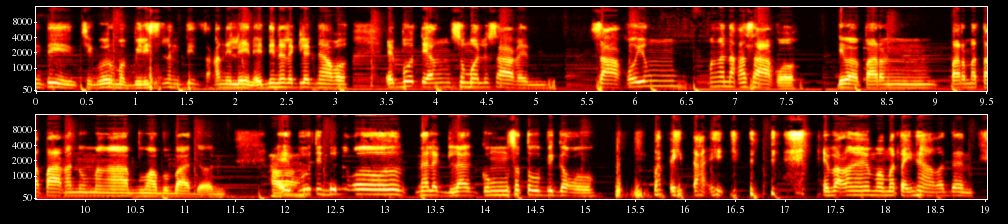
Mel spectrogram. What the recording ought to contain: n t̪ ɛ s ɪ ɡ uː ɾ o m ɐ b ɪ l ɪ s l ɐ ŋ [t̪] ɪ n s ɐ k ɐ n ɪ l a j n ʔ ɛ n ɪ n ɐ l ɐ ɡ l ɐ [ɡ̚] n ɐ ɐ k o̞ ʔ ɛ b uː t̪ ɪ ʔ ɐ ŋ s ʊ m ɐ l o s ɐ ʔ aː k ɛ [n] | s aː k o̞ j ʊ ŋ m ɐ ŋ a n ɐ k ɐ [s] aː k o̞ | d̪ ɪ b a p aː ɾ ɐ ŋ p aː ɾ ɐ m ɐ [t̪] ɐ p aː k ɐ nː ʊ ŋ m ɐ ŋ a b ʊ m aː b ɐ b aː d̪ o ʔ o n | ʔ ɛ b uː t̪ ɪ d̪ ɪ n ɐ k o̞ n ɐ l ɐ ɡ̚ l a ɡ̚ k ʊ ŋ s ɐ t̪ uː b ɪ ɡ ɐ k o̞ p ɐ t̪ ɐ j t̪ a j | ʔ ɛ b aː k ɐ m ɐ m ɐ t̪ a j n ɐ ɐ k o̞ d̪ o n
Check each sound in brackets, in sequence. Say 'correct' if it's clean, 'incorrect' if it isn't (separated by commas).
incorrect, correct, correct, correct, correct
